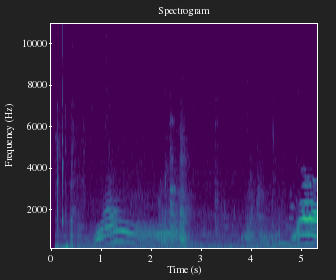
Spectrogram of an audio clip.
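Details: Kitten meowing when it wants to tell something: a rising-then-falling harmonic meow near the start, then a shorter, higher meow at the end, with a soft background hum.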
